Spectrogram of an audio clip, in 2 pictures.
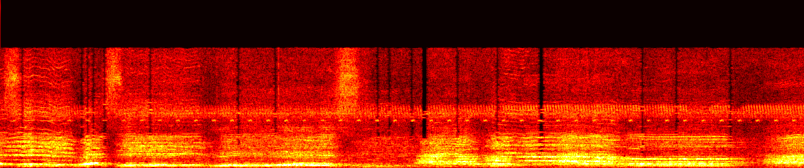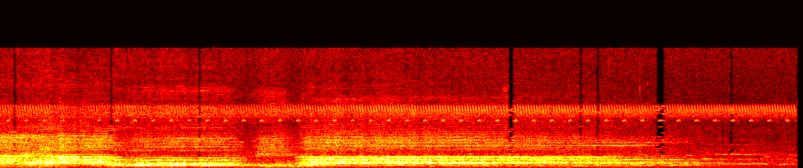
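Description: A large mixed choir singing in harmony, moving through held chords and ending on one long sustained chord that fades away near the end.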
